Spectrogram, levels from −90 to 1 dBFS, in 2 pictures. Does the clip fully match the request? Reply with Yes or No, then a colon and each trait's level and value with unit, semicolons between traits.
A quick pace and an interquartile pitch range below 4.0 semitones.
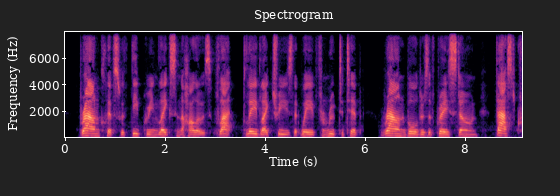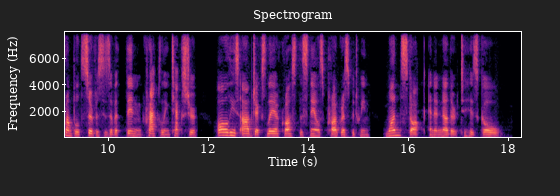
No: average, 160 wpm; narrow, 2.6 semitones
